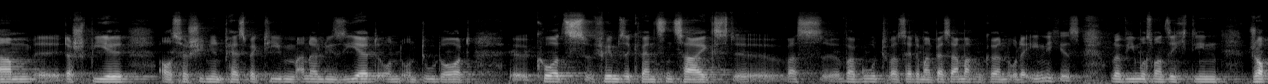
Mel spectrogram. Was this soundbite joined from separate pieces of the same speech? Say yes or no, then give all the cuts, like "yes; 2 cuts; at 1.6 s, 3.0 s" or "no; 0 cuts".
no; 0 cuts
